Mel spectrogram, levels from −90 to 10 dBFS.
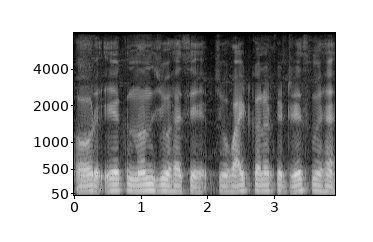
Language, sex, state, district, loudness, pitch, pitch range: Hindi, male, Bihar, Katihar, -15 LUFS, 105 Hz, 100-110 Hz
